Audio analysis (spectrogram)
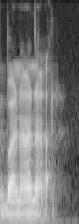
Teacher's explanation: So it's almost like a R sound, the letter R at the end of the A.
